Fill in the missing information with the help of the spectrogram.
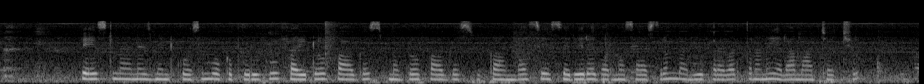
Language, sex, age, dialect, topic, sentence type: Telugu, female, 18-24, Utterandhra, agriculture, question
